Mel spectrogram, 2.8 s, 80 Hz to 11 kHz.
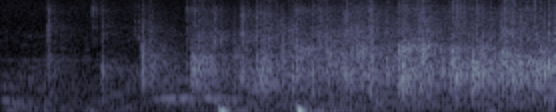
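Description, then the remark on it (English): A few scattered claps quickly swell into steady audience applause, a dense, crackling wash of many hands that holds at moderate loudness, with faint voices mixed underneath. “I'm not a 49ers fan, but I clap for that.”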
